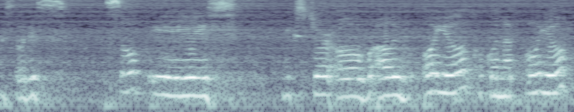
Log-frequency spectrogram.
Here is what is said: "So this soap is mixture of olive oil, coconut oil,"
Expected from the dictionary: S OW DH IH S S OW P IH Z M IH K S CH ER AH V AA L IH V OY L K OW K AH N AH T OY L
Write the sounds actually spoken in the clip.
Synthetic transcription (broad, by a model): S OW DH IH S S OW P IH S M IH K S CH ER AH V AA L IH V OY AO K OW K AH N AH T OY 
